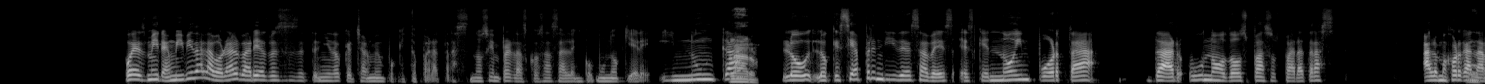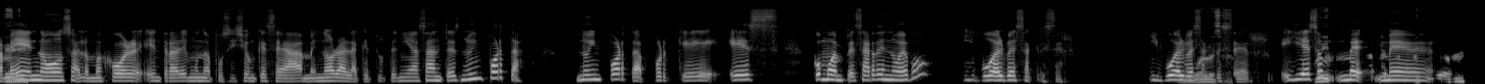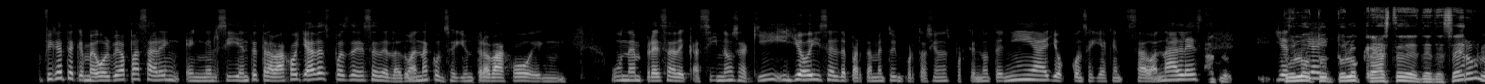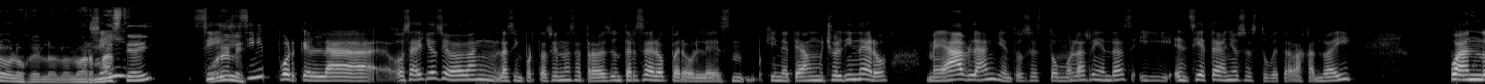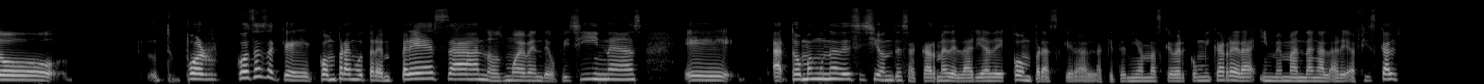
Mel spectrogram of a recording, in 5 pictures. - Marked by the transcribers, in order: unintelligible speech
- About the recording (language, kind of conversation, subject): Spanish, podcast, ¿Cuándo aprendiste a ver el fracaso como una oportunidad?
